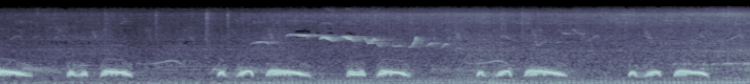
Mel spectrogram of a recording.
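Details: Spotted dove decoy cooing steadily to attract wild birds, with repeated phrases of two brief low notes and a longer descending coo, about five phrases. Soft distant bird chirps and faint background hiss.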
